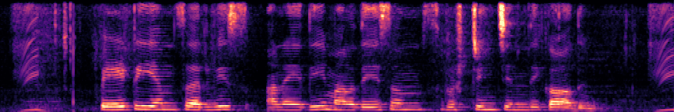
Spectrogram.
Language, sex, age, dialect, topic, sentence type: Telugu, female, 46-50, Utterandhra, banking, statement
